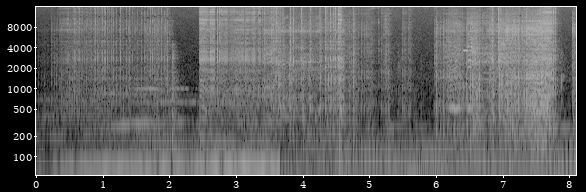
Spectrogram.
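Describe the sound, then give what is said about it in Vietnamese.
A rope creaking as it is pulled and grinding against something: a sustained, strained creak with a rough grinding texture and a low drone beneath it, loud and fairly constant, broken by a couple of brief dips. “nghe thấy tiếng dây thừng cứ kéo cả kéo kẹt, nghiến vào một vật gì”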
